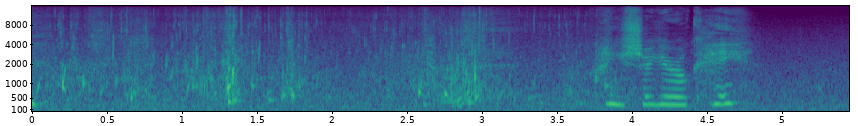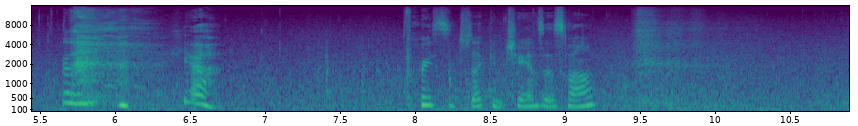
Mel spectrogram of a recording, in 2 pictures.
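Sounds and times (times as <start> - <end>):
water splashing and trickling as blood is washed off skin: 0.0 - 4.7
speech: 3.9 - 4.9, 5.6 - 6.7, 8.0 - 9.6.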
